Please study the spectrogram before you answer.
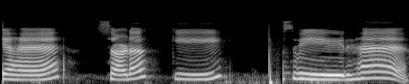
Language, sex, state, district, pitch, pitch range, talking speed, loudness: Hindi, male, Punjab, Fazilka, 250 Hz, 230-290 Hz, 75 wpm, -12 LUFS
